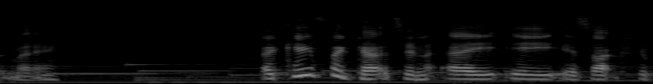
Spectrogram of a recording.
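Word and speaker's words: Aegis: I keep forgetting a e is actually pronounced e like e just which means sued it's not agis it's Eis they can't post in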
